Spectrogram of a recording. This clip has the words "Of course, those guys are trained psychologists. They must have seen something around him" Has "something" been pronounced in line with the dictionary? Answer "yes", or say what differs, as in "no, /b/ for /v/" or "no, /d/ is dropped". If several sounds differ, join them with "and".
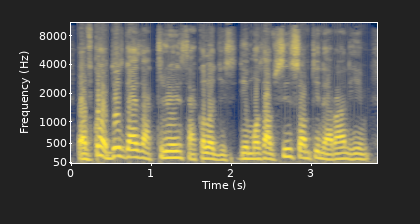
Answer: no, /t/ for /θ/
